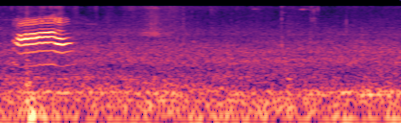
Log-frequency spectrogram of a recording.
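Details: Stray cat on an Istanbul street in Turkey begging for food with one loud, wavering harmonic meow lasting about half a second, then only low city hum and faint background noise.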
